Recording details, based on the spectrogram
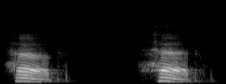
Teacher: no r herb you don't say the r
